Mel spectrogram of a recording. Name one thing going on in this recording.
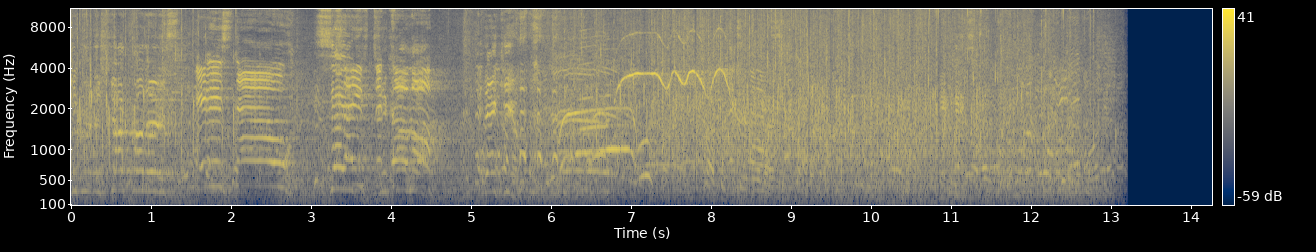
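A young man shouts loudly to a crowd.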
